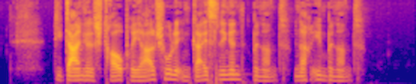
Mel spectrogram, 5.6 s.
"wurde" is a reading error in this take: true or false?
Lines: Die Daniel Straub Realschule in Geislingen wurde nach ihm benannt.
true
